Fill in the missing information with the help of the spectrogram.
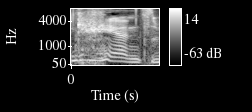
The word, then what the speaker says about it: Cairns: They all pronounce it differently there. – No, they don't. They pronounce it Cairns, but Americans do what they want with it. – But it's got an R in there somewhere. – Yeah, it's like C-A-I...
